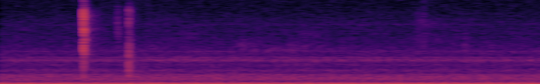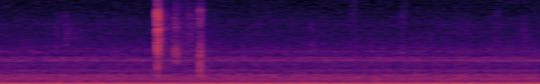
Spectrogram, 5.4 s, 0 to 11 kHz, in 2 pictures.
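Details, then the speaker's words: New Superfish Eco Plus RC 15000 pump on a fry/quarantine tank, being stepped through power settings; steady low electric hum with faint clicks, no rattle or grinding, tone jolting abruptly between settings; runs healthy. "It really changes power quite abruptly. You can really hear a jolt when it changes."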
